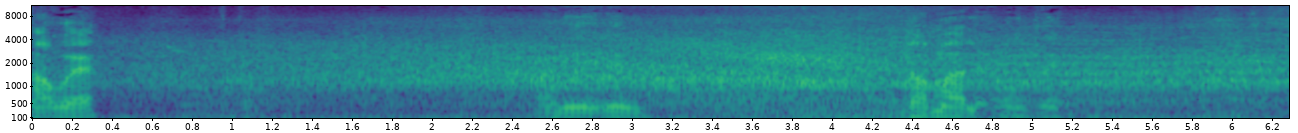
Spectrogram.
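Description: A middle-aged man speaks calmly close by, outdoors.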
